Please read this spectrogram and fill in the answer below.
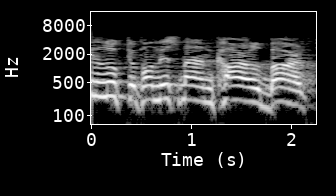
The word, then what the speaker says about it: Barth: Now, the father of neo-orthodoxy is a man called Karl Barth, or Barth, as he may have been pronounced in the German.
